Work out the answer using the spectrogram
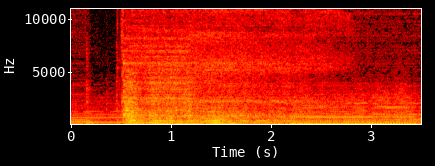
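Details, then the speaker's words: Classic Pontiac that sat about 30 years, with 12.3 V shown on the gauge before cranking: a short crank, then it catches quickly and settles into a deep, even idle with a slight rev. A clean, normal start. "So far, everything's good. There it goes. Just like that, it's alive."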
